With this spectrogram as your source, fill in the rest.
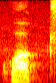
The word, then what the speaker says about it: walks: I know where he walks. Walks. Muy bien. Hay una L, pero no se dice.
